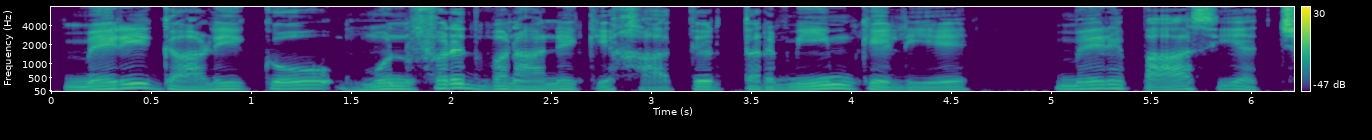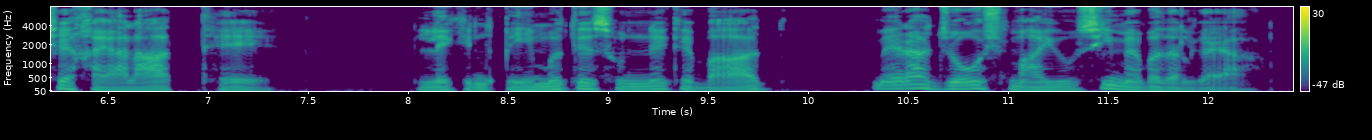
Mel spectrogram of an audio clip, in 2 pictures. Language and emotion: Urdu, sad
